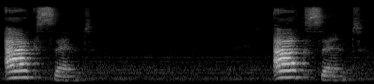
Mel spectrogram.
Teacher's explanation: we said the first syllable longer, louder, and higher.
